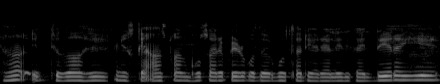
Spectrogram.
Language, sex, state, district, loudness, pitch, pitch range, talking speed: Hindi, male, Chhattisgarh, Balrampur, -42 LUFS, 180 Hz, 175-185 Hz, 245 wpm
